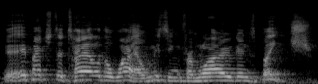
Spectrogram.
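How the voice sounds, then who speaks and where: Man acting a high-voiced, bumbling police constable. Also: normal speed, creaky, far from the mic. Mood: earnest, literal. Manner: bumbling, deferential, literal. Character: dim, eager, literal-minded male police constable. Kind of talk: comic live radio theatre. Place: hall stage before live audience.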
